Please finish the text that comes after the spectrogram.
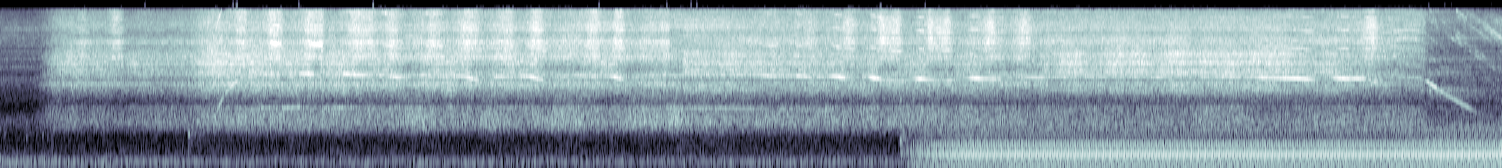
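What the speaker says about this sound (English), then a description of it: "we can just run the burr like this. This actually smoothens the margins." A high-speed dental handpiece runs a burr to smooth the margins of a tooth preparation, a sustained shrill whine and hiss lasting many seconds, its tone shifting partway through and continuing steadily to a stop.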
